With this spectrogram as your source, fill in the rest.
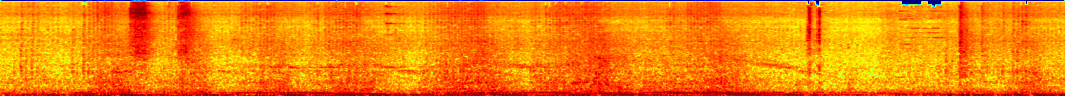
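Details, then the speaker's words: Honda Beat Deluxe scooter after CVT block bearing replacement: smooth low drone with steady pitch, no whirring or grinding from the drive; CVT no longer noisy. "Okay, and it worked. It's no longer noisy for the CVT."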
